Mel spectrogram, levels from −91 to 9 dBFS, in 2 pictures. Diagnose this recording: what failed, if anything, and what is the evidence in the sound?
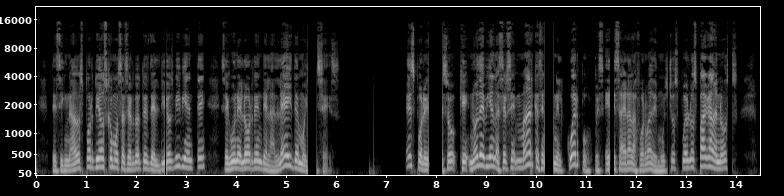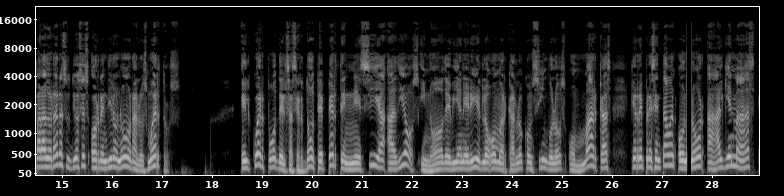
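A block of digital silence recurs at the buffer stage, with hard dropouts at 2.57 s (after "como sacerdotes del"), 5.42, 7.84, 10.16, 11.46, 12.62, 13.83 and 27.48 s. Each lasts 35 to 279 ms. The 93 and 186 ms holes fit missed 4096- and 8192-sample buffer fills.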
